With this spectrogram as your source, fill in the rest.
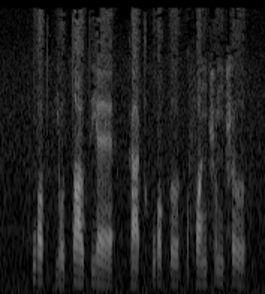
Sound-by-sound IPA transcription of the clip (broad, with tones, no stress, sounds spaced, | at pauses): kʰ w ɔ˥˩ t̪ʰ j o˩ ʊ̯ t̪ ɑ˥˧ ʊ̯ t̪ j ɛ˥˩ | k ä˨˩ kʰ w ɔ˧˥ k ɤ˧ | f ɑ˧˥ ŋ ʂ ʊ˥˧ ŋ ʂ ɤ˥˩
